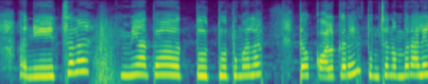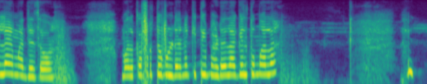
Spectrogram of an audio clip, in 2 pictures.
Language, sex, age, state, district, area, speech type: Marathi, male, 60+, Maharashtra, Buldhana, rural, spontaneous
